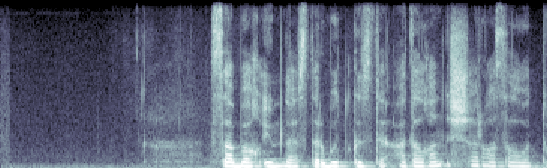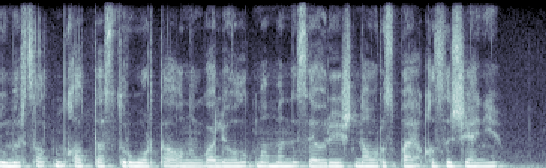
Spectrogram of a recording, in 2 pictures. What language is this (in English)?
Kazakh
